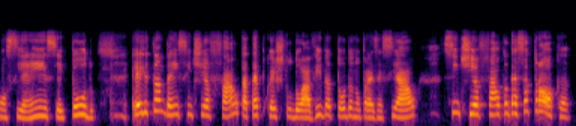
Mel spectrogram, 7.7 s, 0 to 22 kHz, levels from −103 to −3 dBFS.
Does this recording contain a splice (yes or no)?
no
